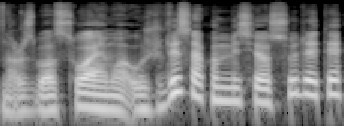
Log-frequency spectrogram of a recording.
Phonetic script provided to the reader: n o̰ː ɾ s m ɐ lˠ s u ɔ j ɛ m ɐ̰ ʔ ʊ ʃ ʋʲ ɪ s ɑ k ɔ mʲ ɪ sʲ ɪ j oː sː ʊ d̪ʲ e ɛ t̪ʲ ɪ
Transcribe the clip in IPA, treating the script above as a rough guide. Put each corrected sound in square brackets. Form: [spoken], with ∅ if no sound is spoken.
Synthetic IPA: n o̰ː ɾ s [b] ɐ lˠ s u ɔ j ɛ m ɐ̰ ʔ ʊ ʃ ʋʲ ɪ s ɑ k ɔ mʲ ɪ sʲ ɪ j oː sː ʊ d̪ʲ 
